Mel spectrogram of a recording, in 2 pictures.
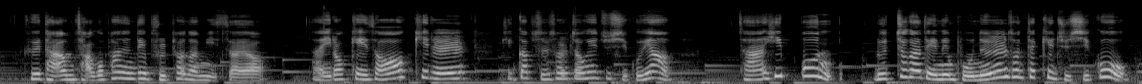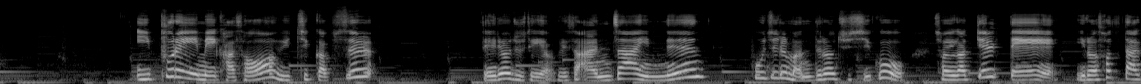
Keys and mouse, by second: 9.3 click, 14.5 click, 16.5 click, 18.0-20.4 drag, 21.1 click, 22.1-22.8 drag.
